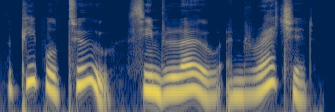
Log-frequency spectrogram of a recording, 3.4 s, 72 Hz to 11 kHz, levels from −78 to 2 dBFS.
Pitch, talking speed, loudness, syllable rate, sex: 190 Hz, 125 wpm, -15 LUFS, 3.5 syllables/s, female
